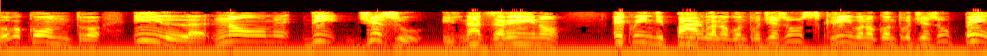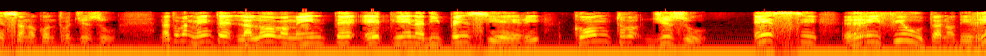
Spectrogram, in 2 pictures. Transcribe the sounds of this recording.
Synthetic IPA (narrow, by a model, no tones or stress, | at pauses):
oːɾokont̪ɾo | ilnoːme | d̪i | d͡ʒezu | ilnad̪zːaɾɛːno | ekːwind̪iparlanokont̪ɾod͡ʒezuskɾiːvonokon̪t̪ɾod͡ʒezupɛnsanokont̪ɾod͡ʒezu | nat̪uɾalment̪elaloːɾoment̪eʔɛpːjɛːnad̪ipensjɛːɾi | kont̪ɾo | d͡ʒezu | ɛsːi | rifjuːt̪anod̪i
